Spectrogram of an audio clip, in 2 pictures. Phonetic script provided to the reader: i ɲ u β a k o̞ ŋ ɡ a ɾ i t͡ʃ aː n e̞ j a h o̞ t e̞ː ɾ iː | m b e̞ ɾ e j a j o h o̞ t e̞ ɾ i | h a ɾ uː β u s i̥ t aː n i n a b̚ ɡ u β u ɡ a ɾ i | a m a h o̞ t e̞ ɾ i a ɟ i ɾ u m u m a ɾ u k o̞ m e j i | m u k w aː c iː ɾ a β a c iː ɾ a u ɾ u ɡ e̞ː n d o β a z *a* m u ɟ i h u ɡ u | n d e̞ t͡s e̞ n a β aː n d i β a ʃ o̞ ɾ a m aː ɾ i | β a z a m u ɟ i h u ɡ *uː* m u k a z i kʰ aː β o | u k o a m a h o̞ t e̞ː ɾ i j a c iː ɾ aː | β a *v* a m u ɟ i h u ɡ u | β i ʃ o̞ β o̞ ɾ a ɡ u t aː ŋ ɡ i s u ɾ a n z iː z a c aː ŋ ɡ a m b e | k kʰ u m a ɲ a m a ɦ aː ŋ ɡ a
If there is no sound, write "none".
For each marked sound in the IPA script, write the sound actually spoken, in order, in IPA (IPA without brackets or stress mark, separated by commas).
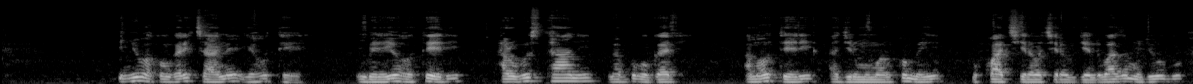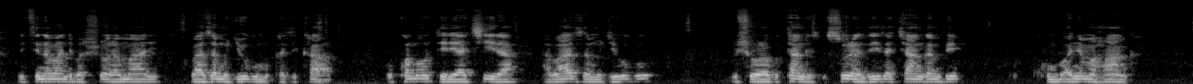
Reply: a, u, z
